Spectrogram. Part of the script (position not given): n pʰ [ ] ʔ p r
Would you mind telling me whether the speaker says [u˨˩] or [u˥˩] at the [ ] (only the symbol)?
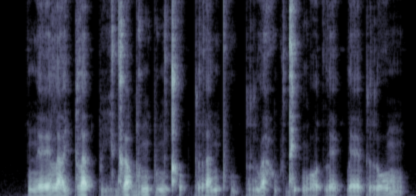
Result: u˨˩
